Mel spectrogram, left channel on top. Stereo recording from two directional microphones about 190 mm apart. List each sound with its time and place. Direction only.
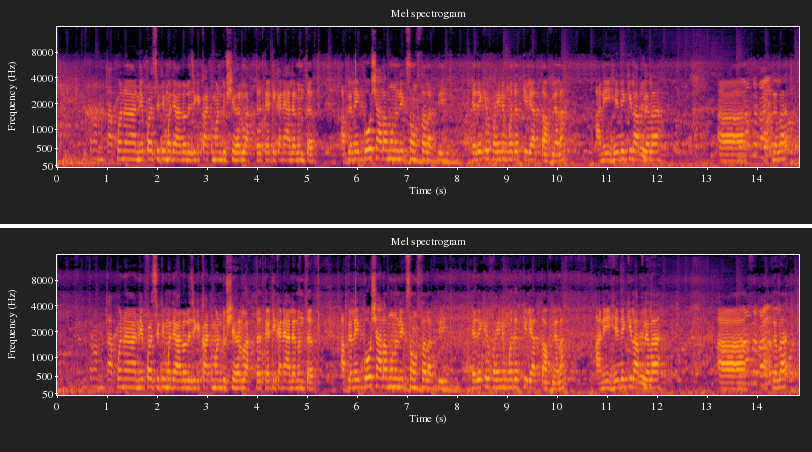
1.0 s a man's voice: 10° left (ahead or behind)
8.3 s speech: 20° right (ahead or behind)
10.8 s a man's voice: 10° left (ahead or behind)
13.2 s a man's voice: 10° left (ahead or behind)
